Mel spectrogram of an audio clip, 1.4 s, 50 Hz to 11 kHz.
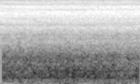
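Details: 1969 Chevy Nova heater core pressure-tested at about 20 psi: steady high hiss of air escaping, sound changing near the back side of the core or a seam; leak in the heater core.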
